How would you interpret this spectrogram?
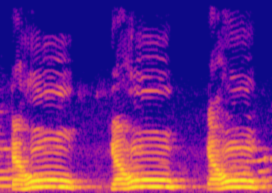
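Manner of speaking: drawn-out two-note peacock cry; peacock call. Shown as a demonstration. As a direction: call like a peacock, stretching the end. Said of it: "તમે મોરનો અવાજ કાઢો". (મોરનો ટહુકો)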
